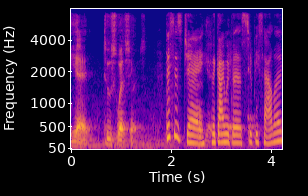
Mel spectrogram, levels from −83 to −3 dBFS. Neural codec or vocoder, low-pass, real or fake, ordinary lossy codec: codec, 16 kHz in and 24 kHz out, 2.2 kbps, FireRedTTS-2 codec; 7.2 kHz; fake; MP3, 48 kbps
